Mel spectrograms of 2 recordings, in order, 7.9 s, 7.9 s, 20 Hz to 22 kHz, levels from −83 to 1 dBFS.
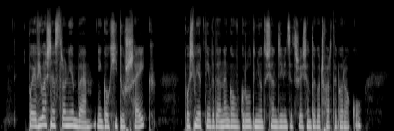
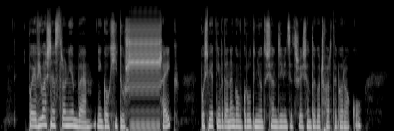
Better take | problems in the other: first | audio freezing; at 2.5 s for 0.5 s

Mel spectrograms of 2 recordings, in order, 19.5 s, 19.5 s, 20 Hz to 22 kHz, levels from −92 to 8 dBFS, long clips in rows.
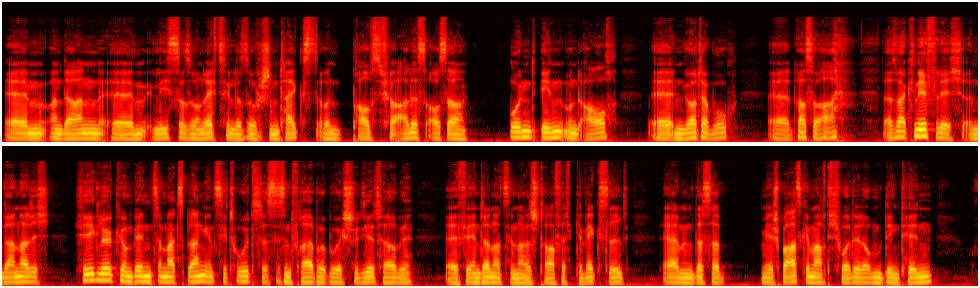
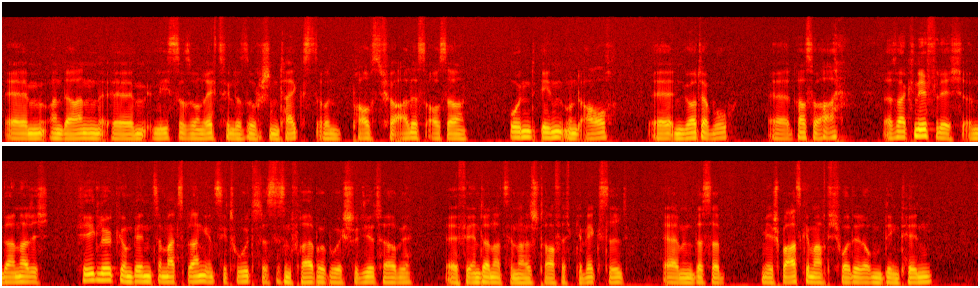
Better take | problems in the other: first | hiss; noticeable; throughout; 15 dB below the speech

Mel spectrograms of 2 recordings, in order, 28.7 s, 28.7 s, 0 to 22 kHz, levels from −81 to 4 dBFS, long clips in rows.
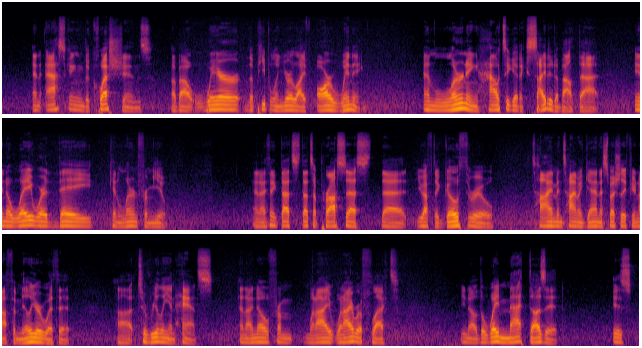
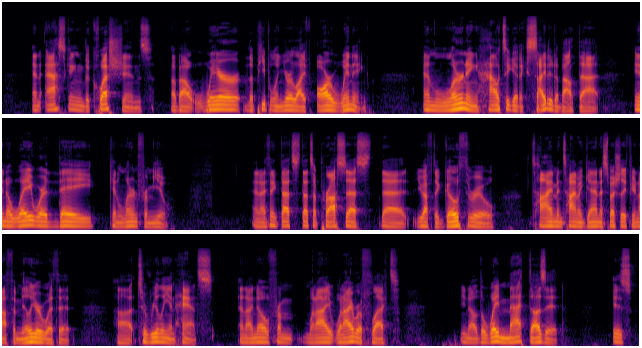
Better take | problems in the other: second | hiss; faint; throughout; 25 dB below the speech

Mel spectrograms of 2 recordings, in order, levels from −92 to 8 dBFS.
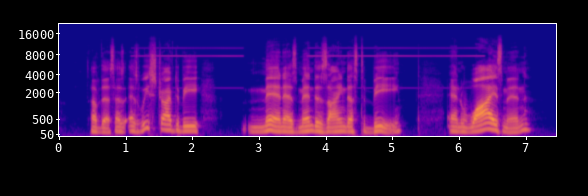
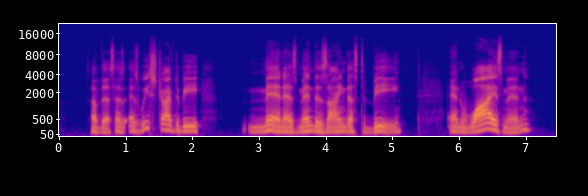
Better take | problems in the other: second | high-pitched whine; faint; from 1 to 3 s and from 3.5 to 6.5 s; 7.5 kHz, 30 dB below the speech

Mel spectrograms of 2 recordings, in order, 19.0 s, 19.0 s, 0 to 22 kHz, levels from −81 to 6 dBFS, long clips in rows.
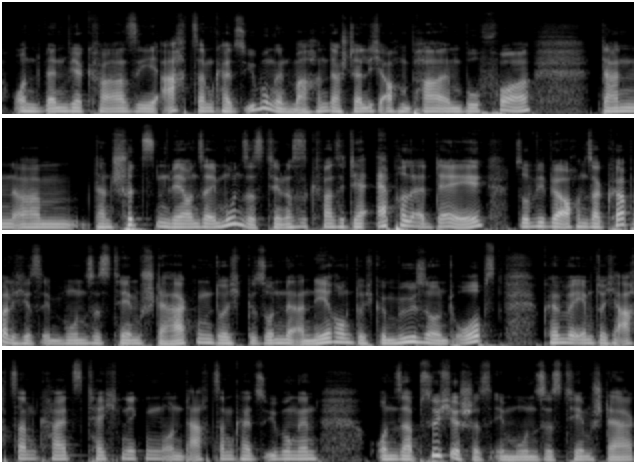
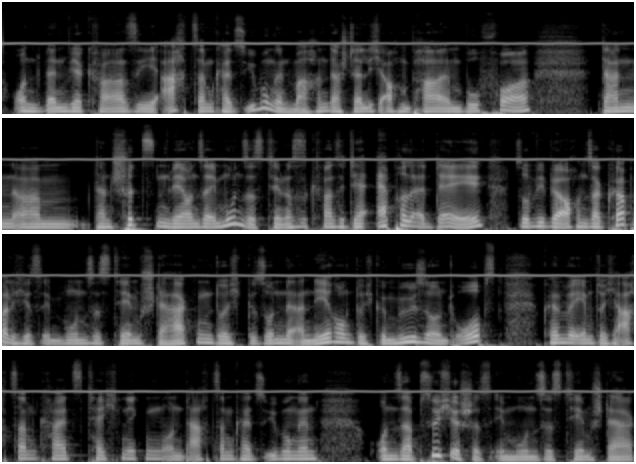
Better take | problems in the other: first | high-pitched whine; loud; throughout; 5 kHz, 5 dB below the speech

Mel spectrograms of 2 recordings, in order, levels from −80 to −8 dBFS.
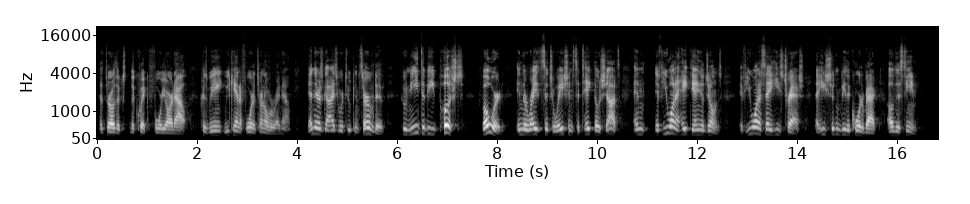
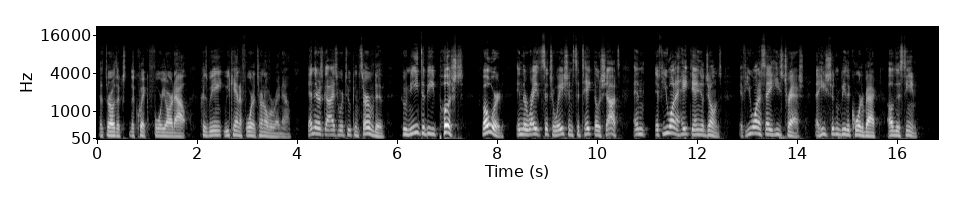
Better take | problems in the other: second | thin; very; fading below 350 Hz

